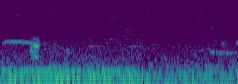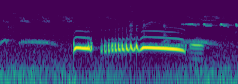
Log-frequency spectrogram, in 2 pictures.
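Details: Turtle dove call used to calm a stressed dove. Quiet scattered chirps open the recording, then one loud coo: a brief note, a quick rippling trill and a long level coo. A high thin whistle comes at the end.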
